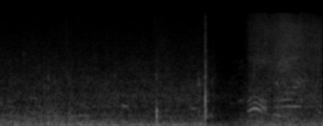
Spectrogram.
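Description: Baseball pitch smacking into the catcher's mitt, one sharp pop about three-quarters of the way through, after a smaller knock, over spectators' chatter. Voices pick up again just after the catch.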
